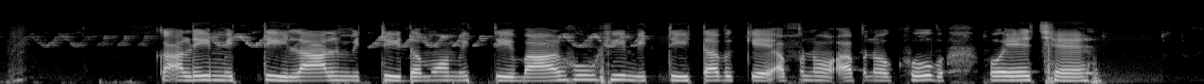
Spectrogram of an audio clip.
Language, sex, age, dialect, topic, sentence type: Maithili, female, 18-24, Angika, agriculture, statement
